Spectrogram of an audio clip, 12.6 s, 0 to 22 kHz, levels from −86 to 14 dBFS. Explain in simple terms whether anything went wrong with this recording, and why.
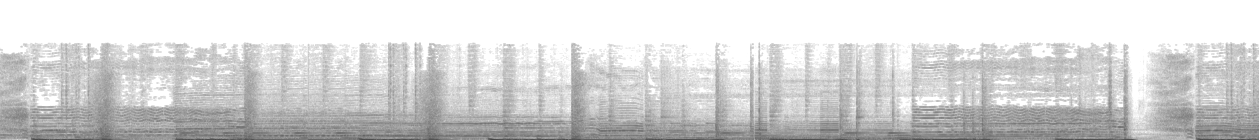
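The disc player's laser lost its place twice, a CD skip each time. A knock or a flaw on the disc threw the laser onto another turn of the disc's spiral track. The player went silent for a split second, a few milliseconds at 3.08 s and about 10 ms at 7.54 s, and then carried on from a different spot. You hear a small tick, and the sound jumps abruptly to another point rather than continuing smoothly.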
